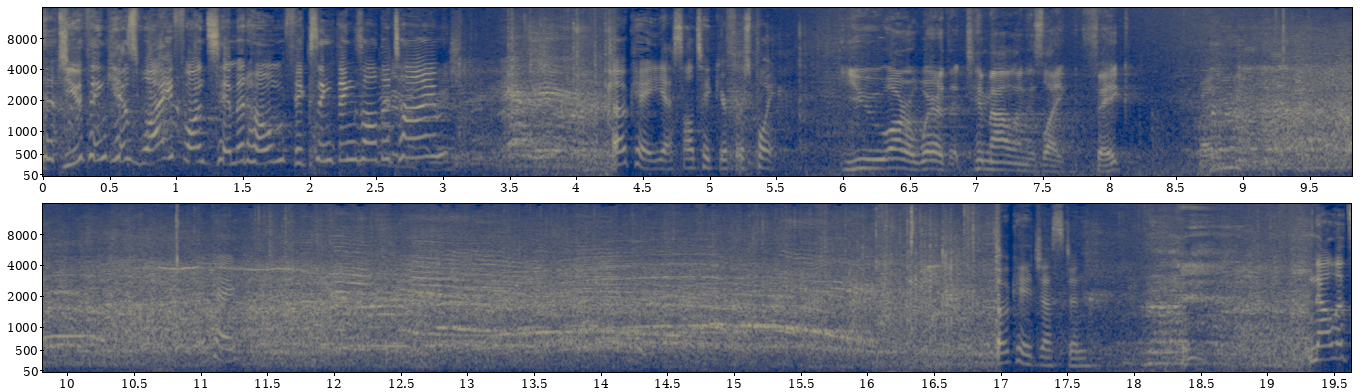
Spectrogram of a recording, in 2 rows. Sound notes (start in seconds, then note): 11.6 audience laughing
